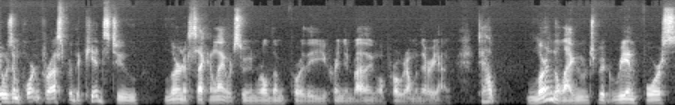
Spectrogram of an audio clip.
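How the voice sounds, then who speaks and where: In a Manitoba accent, a man speaks at a moderate pace. His pitch is very deep and low. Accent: Canadian English (Manitoba). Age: 60s. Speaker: former politician and realtor. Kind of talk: interview. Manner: hesitant, many fillers.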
